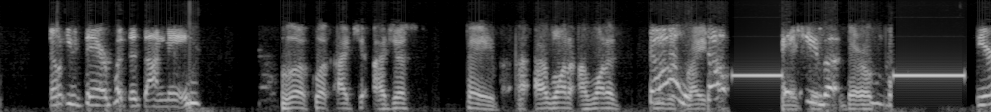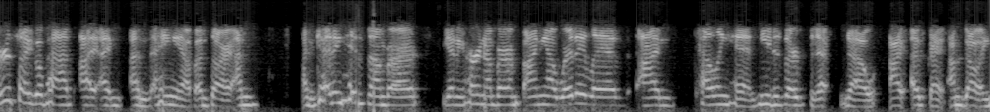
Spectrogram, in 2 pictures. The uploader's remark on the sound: One of our listeners is on the phone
